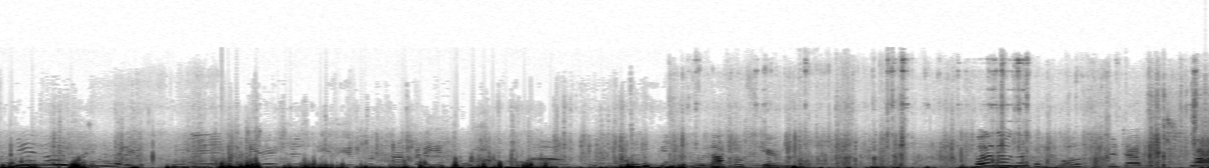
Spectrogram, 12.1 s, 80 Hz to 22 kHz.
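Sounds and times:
footsteps on rocky dirt trail: 0.0s - 12.0s.

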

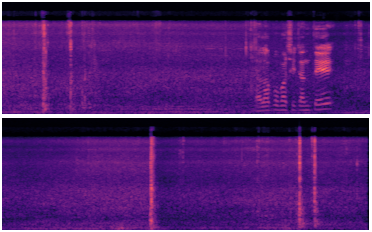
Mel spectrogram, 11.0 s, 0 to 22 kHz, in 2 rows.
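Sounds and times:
car door shutting: 0.5s - 1.5s, 7.7s - 8.0s, 10.0s - 10.4s.

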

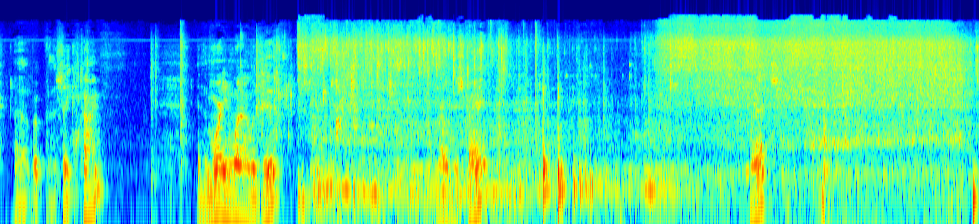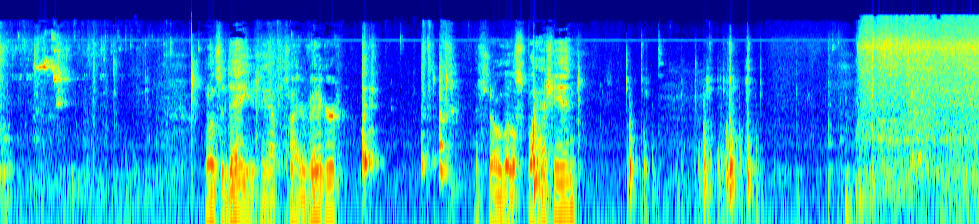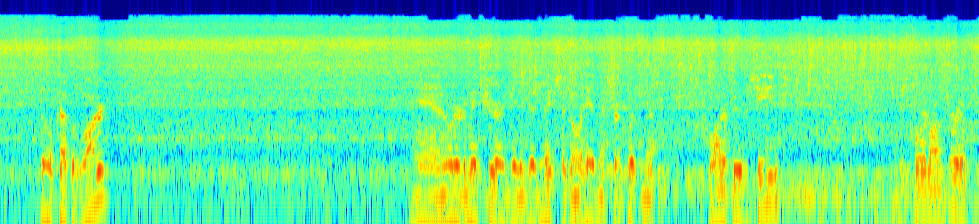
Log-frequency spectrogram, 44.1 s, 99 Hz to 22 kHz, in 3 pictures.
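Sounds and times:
tap water running into a cup: 3.7s - 17.0s, 27.5s - 44.0s.

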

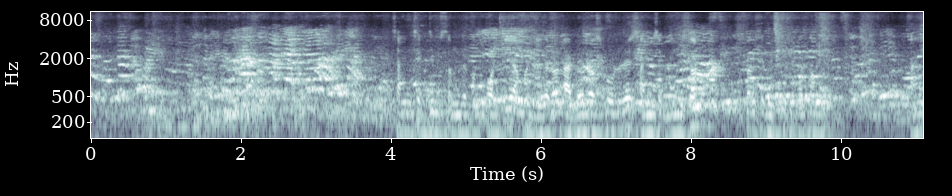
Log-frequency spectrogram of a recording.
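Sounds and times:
children talking and calling: 0.0s - 11.0s.

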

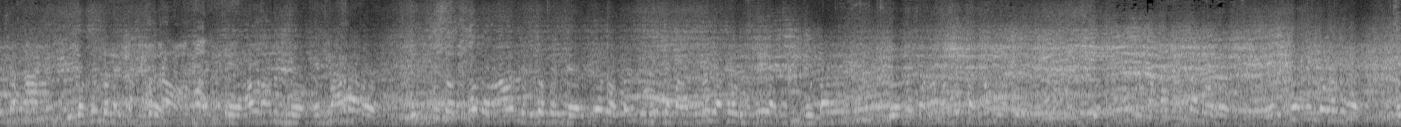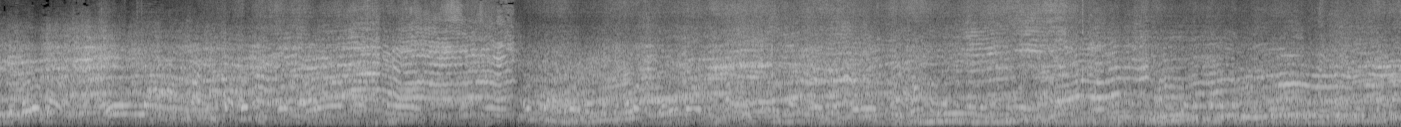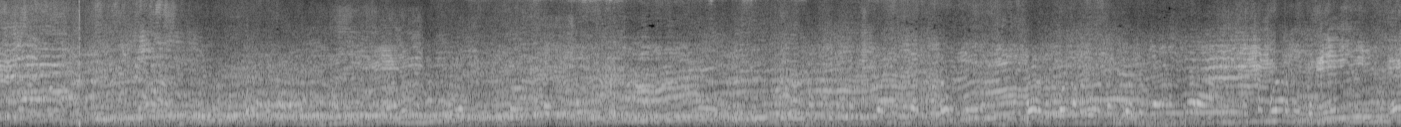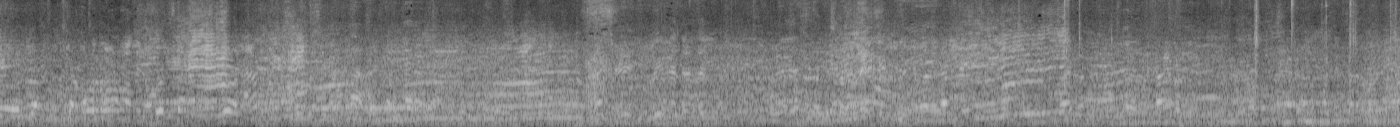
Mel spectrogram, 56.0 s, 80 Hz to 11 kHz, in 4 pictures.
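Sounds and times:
buggy engines revving: 0.0s - 56.0s.

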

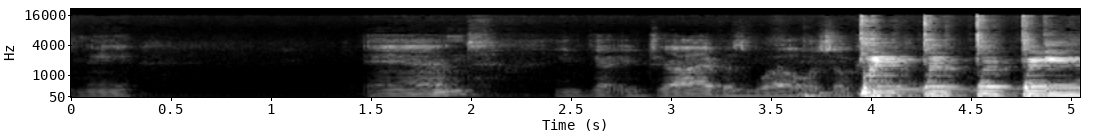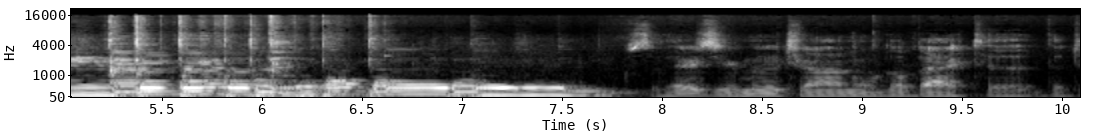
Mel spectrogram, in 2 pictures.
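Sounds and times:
envelope-filtered electric bass notes: 3.8s - 7.8s.

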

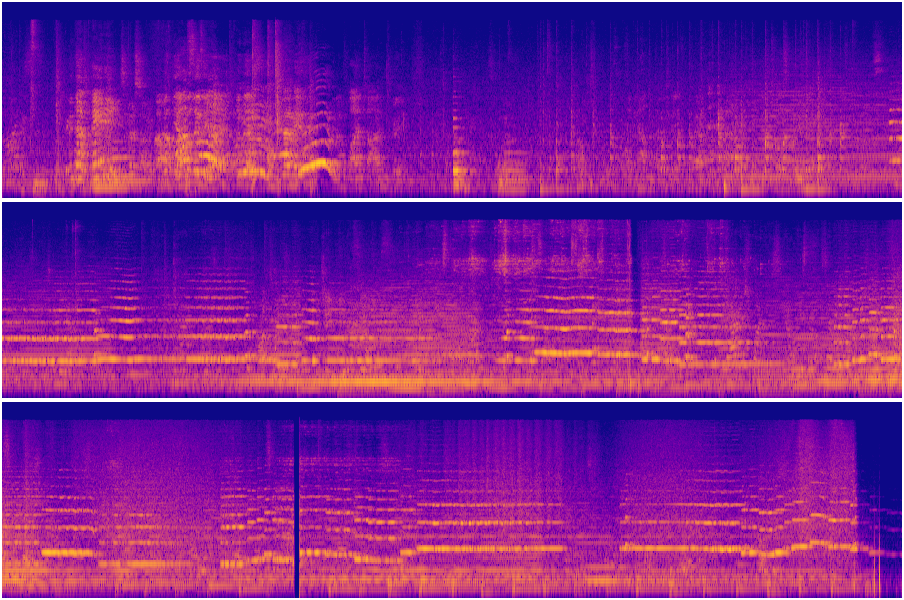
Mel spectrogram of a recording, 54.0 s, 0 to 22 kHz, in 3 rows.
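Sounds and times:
upright bass: 0.0s - 4.4s, 9.0s - 11.3s, 21.6s - 45.8s
klezmer band playing: 0.0s - 6.1s, 9.0s - 11.5s, 13.1s - 54.0s
clarinet melody: 1.7s - 4.3s, 14.4s - 54.0s.

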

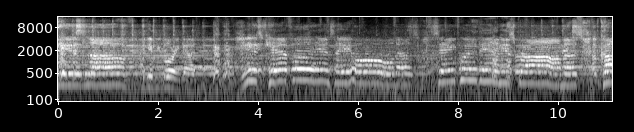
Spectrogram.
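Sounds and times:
singing over music from speaker: 0.0s - 11.0s
dog barking: 3.1s - 3.6s.

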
